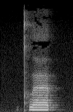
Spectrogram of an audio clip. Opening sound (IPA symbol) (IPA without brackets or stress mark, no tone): kʷʰ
